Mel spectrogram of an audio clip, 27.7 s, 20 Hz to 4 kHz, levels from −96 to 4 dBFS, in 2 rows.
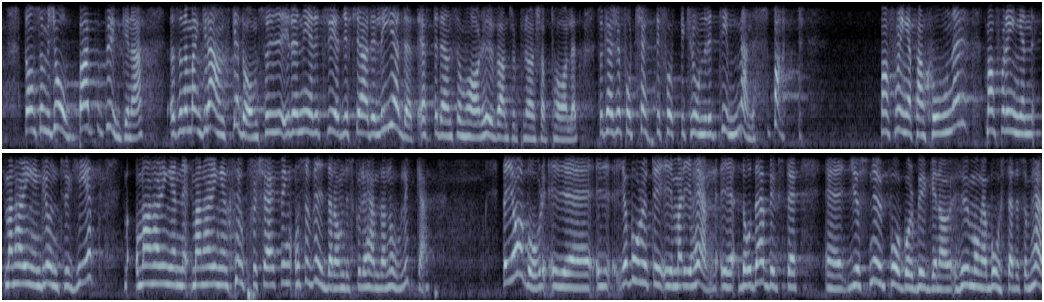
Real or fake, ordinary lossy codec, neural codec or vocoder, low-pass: fake; Opus, 24 kbps; codec, 16 kHz in and 24 kHz out, 1 kbps, XY-Tokenizer; 3.6 kHz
